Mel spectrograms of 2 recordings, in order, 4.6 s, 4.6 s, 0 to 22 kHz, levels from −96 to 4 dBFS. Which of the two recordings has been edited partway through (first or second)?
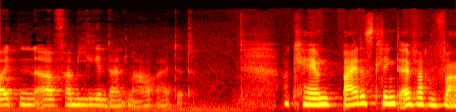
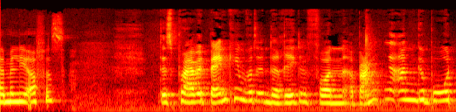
first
